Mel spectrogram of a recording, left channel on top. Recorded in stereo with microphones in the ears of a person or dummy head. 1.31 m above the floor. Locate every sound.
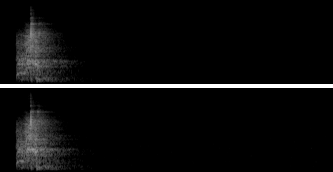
0.2 s a zipper: centre (ahead or behind), 1.0 m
